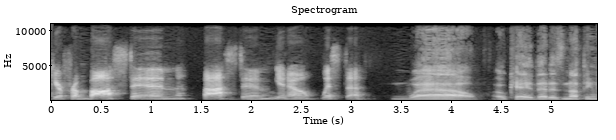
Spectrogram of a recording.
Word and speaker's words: Worcester: Well, I'll give you two pronunciations if you don't mind. Yeah. Rabbi Karen Thomashow is from Worcester, Massachusetts. Worcester.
